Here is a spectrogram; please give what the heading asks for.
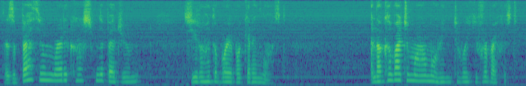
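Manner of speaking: high, bright-voiced mare, encouraging; a kind unicorn reassuring her patient; Twilight's voice.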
